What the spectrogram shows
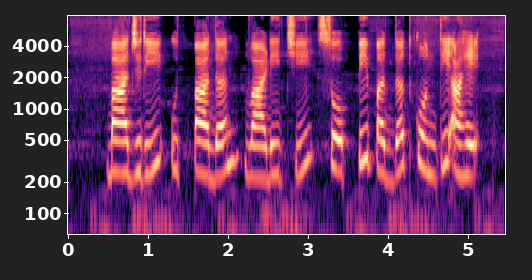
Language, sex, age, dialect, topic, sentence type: Marathi, female, 18-24, Standard Marathi, agriculture, question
